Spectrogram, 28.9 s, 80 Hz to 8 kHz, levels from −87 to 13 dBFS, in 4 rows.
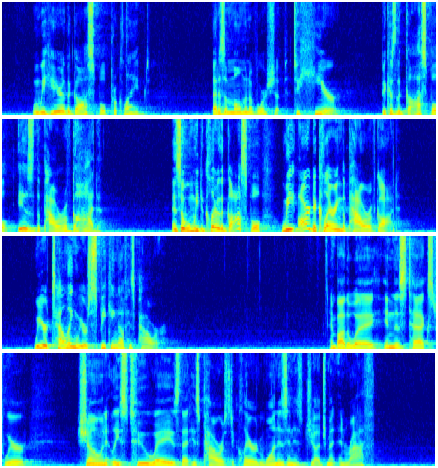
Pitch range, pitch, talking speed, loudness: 115-155 Hz, 120 Hz, 145 wpm, -24 LUFS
